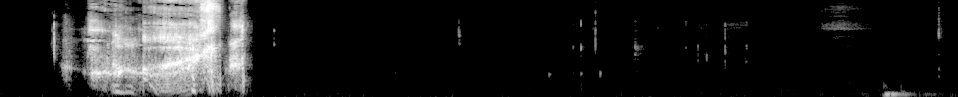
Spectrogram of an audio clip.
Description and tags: The sound of something or someone being ripped out of mud or some other liquidy mass trying to drag them under.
